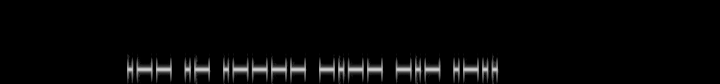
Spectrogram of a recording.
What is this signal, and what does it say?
Morse code, heard as a keyed tone, about 25 wpm, 700 Hz. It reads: WA1YKL
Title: USA Call Signs - 6 Characters - Repeated 2x - 25wpm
